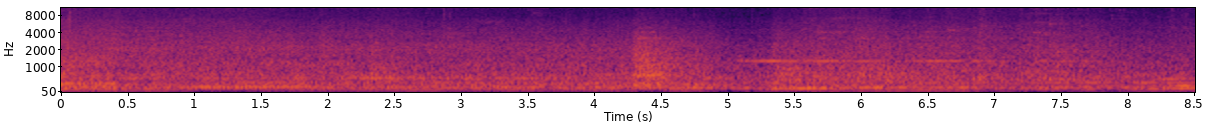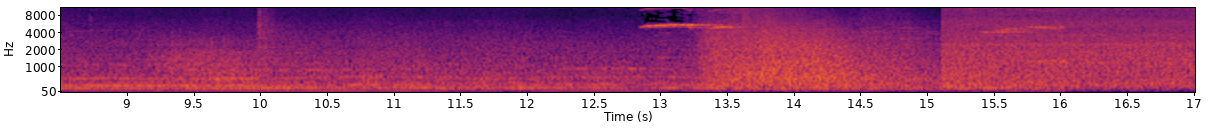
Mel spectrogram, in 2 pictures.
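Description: A diesel wheel loader's engine works and revs.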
